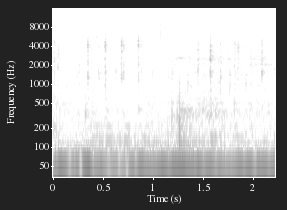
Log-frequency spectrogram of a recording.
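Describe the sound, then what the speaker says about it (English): Rapid clicking of computer keyboard keys while code is typed, a steady run of close, crisp keystrokes with no talk. "I will create a new method by typing public function"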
